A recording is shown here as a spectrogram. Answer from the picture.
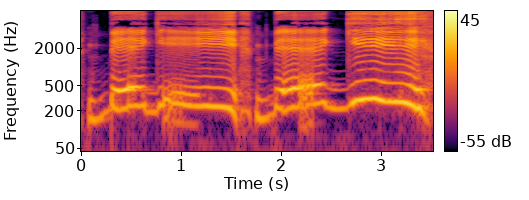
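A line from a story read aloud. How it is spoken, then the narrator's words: Strained, faltering babble. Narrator (Russian): С усилием, словно косноязычный, залепетал замиравший охотник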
